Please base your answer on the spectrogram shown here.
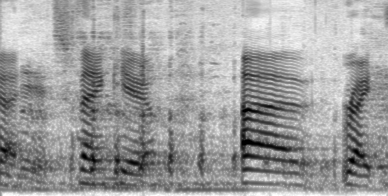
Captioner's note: laughing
